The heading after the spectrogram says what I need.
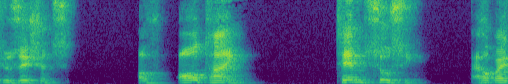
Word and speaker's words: Soucy: of the greatest musicians of all time Tim Susi I hope I pronounced it right you did great Tim Susi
